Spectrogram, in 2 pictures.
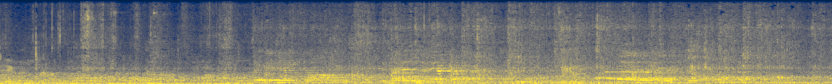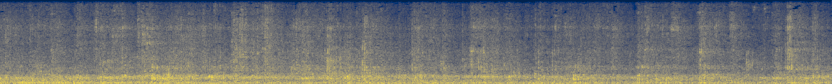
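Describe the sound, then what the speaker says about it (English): Horses pass by on a dark outdoor trail near Bryson City, North Carolina, their hoof clip-clop steady and moderately close under a constant murmur of people talking throughout. "And there's horses coming."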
